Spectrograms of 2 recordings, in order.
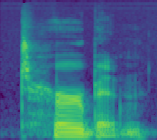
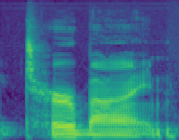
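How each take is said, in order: First: The second syllable sounds like 'ban'. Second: The second syllable rhymes with 'fine'. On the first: "Linda said turban" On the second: "you say turbine"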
